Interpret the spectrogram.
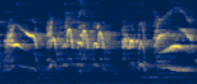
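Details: Sunbird in a four o'clock afternoon singing contest gives a short, dense outburst of high, scratchy twittering, with a faint low hum underneath.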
